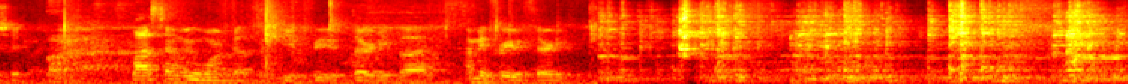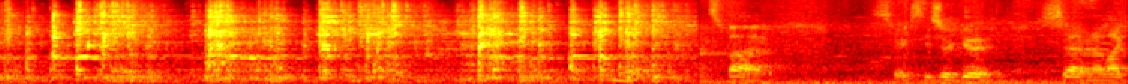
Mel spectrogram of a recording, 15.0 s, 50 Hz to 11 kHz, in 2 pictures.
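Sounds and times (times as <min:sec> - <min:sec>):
metallic clanks of weight plates: 0:04.0 - 0:12.2.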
